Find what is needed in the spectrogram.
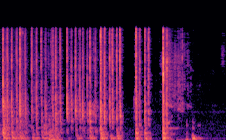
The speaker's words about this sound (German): Hast du erraten, was das war? Das war eine Tastatur.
